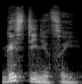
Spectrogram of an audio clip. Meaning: instrumental singular of гости́ница (gostínica)
- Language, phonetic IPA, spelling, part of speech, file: Russian, [ɡɐˈsʲtʲinʲɪt͡sɨj], гостиницей, noun, Ru-гостиницей.ogg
